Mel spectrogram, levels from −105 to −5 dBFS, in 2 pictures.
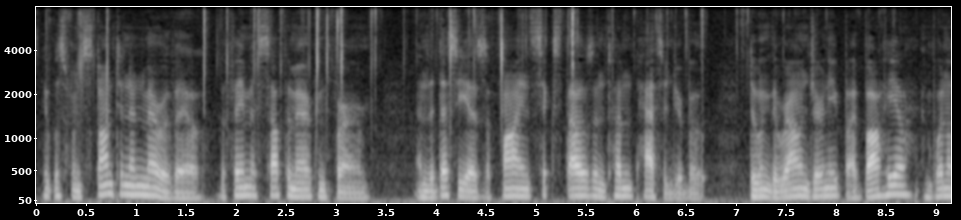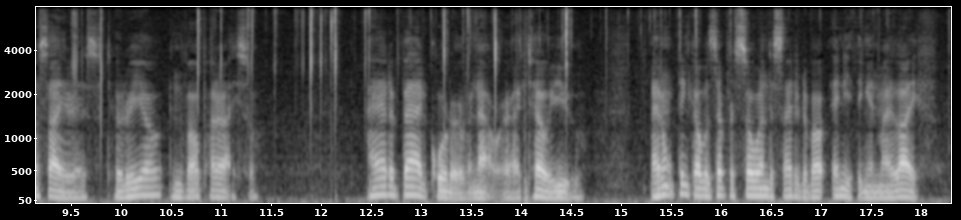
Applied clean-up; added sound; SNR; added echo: none; Crack; 12 dB; none.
